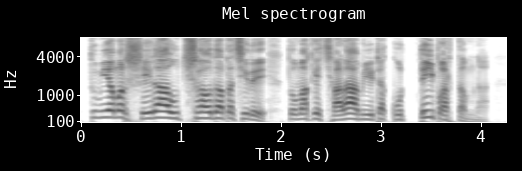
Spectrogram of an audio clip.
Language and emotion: Bengali, happy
